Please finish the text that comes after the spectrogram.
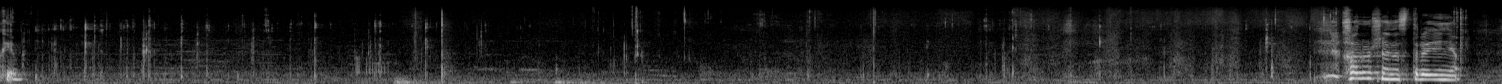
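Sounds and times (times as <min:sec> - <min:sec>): chewing: 0:00.0 - 0:13.5, 0:14.5 - 0:15.0
faint low hum: 0:00.0 - 0:15.0
sharp mouth clicks: 0:00.2 - 0:04.9
soft low thumps: 0:03.8 - 0:07.4.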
